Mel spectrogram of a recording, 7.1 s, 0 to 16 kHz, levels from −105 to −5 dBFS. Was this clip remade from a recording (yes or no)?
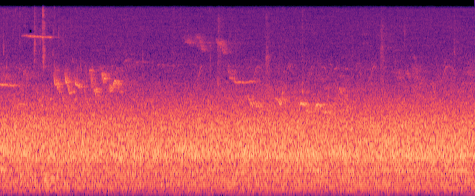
no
